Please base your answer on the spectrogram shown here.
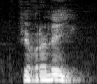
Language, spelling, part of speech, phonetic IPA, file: Russian, февралей, noun, [fʲɪvrɐˈlʲej], LL-Q7737 (rus)-февралей.wav
- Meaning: genitive plural of февра́ль (fevrálʹ)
